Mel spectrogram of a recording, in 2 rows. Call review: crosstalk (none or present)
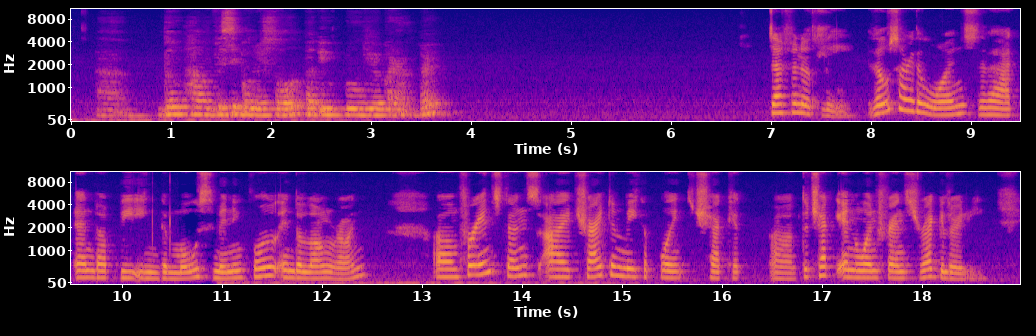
none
